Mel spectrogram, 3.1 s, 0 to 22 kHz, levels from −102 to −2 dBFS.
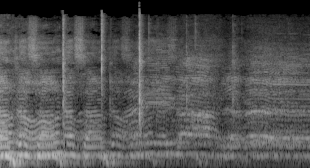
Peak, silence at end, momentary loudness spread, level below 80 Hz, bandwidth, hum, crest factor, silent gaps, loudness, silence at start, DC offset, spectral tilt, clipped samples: -8 dBFS; 0 s; 10 LU; -58 dBFS; 16.5 kHz; none; 30 dB; none; -36 LUFS; 0 s; under 0.1%; -2.5 dB/octave; under 0.1%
